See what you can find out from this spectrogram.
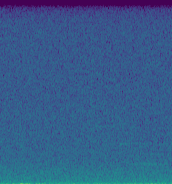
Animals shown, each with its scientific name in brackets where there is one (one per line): Blue Jay (Cyanocitta cristata)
